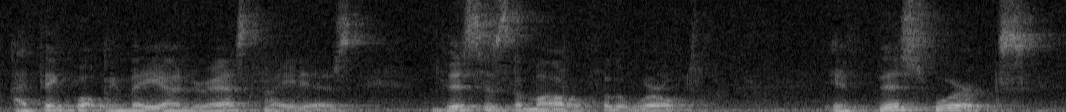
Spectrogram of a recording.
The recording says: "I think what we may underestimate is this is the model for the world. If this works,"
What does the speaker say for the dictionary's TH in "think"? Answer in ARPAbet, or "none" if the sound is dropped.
TH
